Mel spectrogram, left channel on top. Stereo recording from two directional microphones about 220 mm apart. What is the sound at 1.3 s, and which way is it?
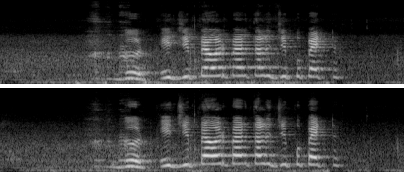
A woman's voice, 40° right (ahead or behind).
